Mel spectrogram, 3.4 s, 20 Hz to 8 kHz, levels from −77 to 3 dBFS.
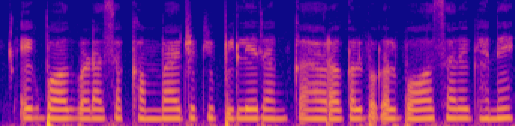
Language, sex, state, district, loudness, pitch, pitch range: Hindi, female, Chhattisgarh, Sukma, -20 LUFS, 215 Hz, 215-220 Hz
